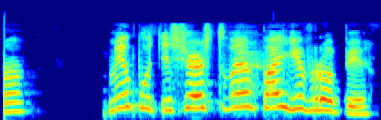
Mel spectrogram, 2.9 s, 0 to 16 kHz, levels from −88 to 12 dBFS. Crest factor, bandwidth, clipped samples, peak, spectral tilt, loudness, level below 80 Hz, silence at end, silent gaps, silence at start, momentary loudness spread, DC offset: 16 dB; 7.8 kHz; under 0.1%; 0 dBFS; -2.5 dB/octave; -14 LUFS; -64 dBFS; 0.1 s; none; 0.05 s; 10 LU; under 0.1%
